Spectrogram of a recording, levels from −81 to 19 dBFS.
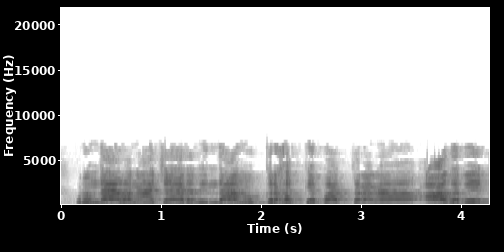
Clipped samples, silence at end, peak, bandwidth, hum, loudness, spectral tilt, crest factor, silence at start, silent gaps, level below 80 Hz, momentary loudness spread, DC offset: under 0.1%; 0 s; 0 dBFS; 7 kHz; none; -17 LUFS; -1 dB/octave; 18 dB; 0.15 s; none; -56 dBFS; 5 LU; under 0.1%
